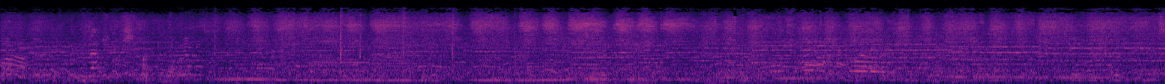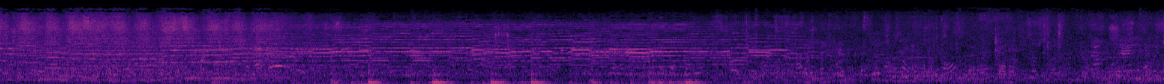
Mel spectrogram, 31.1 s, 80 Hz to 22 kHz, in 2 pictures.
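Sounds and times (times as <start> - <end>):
wind instrument drone music: 0.0 - 27.2
crowd chatter: 0.0 - 31.0.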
